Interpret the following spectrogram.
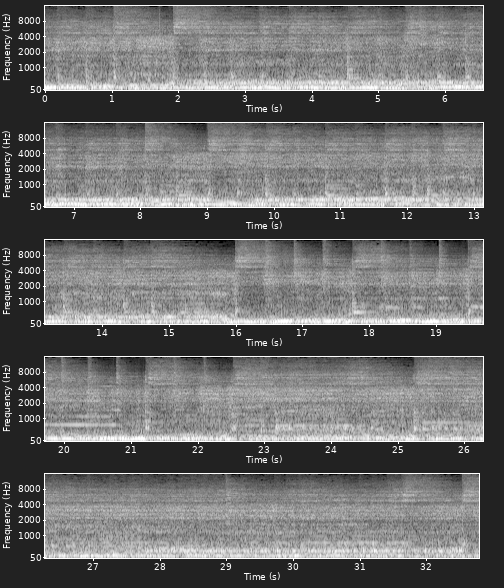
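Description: A heavy metal band playing live, heard from within the crowd: loud, dense distorted electric guitars over a drum kit.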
